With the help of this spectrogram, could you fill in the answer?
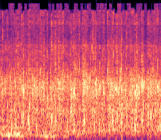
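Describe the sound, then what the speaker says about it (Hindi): A congregation at a Wednesday church service claps loudly and continuously, a dense, steady wash of applause filling the hall. "चलो जोरदार तालियां बजाएंगे।"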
